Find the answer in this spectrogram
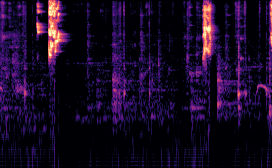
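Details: Pet lovebirds of creamino and lutino opaline colouring in the morning give two loud, shrill, raspy chirps about three seconds apart, with faint softer chatter and small clicks between them.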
